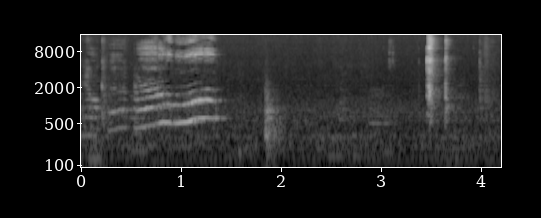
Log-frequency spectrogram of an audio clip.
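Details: Pet African grey parrot singing indoors: a loud burst of rising, tonal whistled notes with rich harmonics for about a second, followed by a few faint clicks and short squeaks in a quiet room.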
